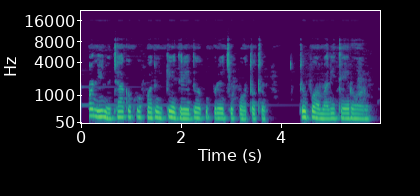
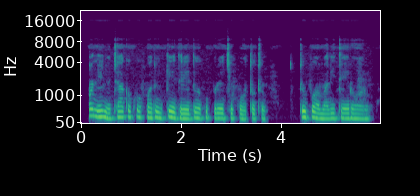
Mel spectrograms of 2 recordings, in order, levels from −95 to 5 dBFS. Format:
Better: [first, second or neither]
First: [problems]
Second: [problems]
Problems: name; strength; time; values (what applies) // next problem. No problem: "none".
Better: second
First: noise reduction (classical method log-MMSE)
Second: none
